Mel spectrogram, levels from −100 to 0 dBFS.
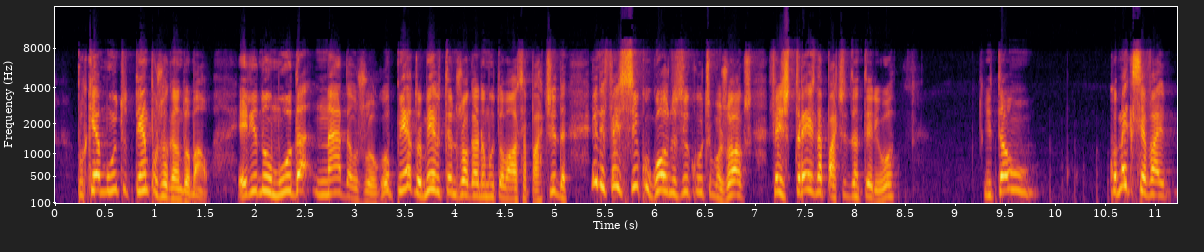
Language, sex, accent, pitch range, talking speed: Portuguese, male, Brazilian, 155-245 Hz, 215 wpm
